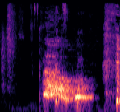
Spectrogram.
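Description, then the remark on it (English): A dog barks in the house, one drawn-out, slightly whiny bark lasting under a second, moderately loud, with short bursts of hissy noise before and after. “Well, it sounds like I have a dog barking in the house too.”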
